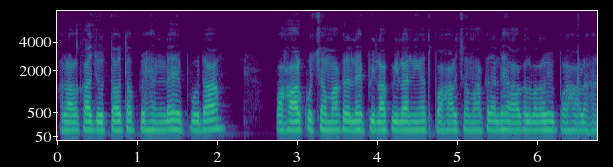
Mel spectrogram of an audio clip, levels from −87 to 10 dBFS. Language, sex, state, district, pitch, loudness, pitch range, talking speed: Magahi, male, Bihar, Jahanabad, 155 Hz, -24 LUFS, 150-160 Hz, 180 wpm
